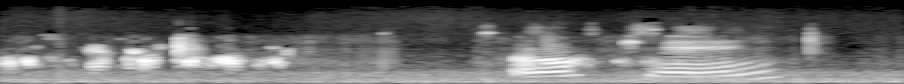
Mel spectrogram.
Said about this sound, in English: Because if it's on the loudspeaker, I can hear the echo. It's making noise on me now. Even now, I can hear noise.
